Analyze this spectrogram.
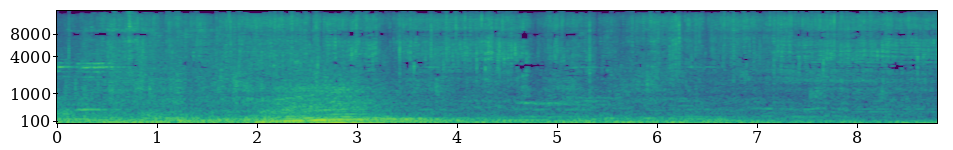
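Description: Water sprays from a hose and splashes onto a dog and wet pavement.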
